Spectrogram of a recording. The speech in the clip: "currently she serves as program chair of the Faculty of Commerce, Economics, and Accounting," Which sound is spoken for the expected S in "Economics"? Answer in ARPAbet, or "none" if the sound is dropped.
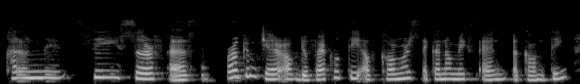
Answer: S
